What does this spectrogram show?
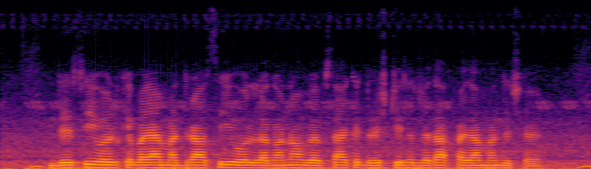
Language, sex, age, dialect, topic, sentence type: Maithili, male, 18-24, Angika, agriculture, statement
